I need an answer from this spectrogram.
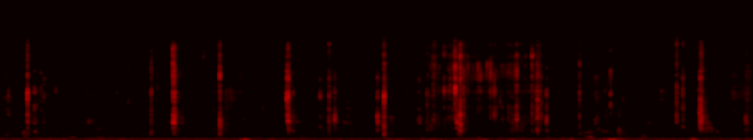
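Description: A person chewing food close to the microphone, with many short sharp clicks and crunches, over a low steady rumble.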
